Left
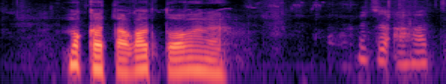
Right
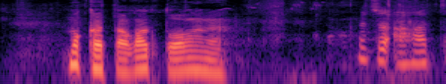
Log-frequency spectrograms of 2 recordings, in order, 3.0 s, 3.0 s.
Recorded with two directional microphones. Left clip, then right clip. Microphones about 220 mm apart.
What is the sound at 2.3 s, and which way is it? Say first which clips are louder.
Speech: right 6 dB; 40° right (ahead or behind).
